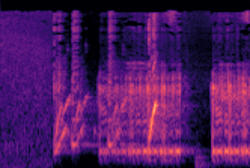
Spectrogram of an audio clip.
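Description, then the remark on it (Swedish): An outgoing call's ringing tone, a call placed to a hockey league official, sounds in a few steady electronic bursts separated by short gaps, clear and fairly loud, with no voices. “Precis, så att vi tar och ringer honom med tanke på rubrikerna och kring alltså såna här saker som situationsrum och tacklingar och saker.”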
